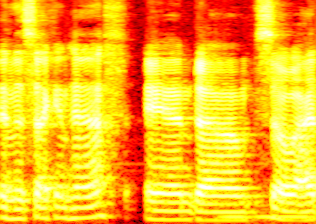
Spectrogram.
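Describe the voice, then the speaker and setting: This man has an American accent and a medium pitch. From US. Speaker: podcast co-host. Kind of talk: casual chat.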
